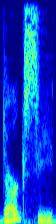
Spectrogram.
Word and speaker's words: Darkseid: Fate not helping out against Darkseid and shit?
